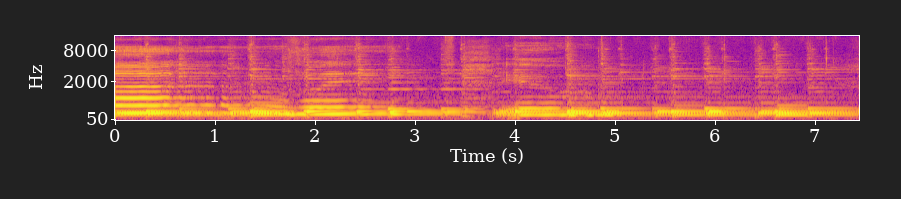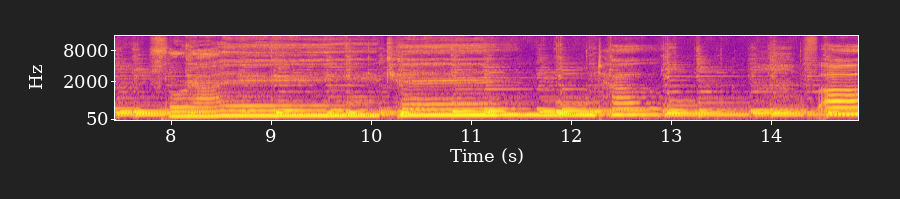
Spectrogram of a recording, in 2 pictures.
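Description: Background music: a slow ukulele song, plucked notes and chords with no sung words.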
